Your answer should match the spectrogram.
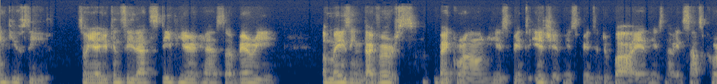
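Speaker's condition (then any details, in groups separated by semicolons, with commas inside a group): No condition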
